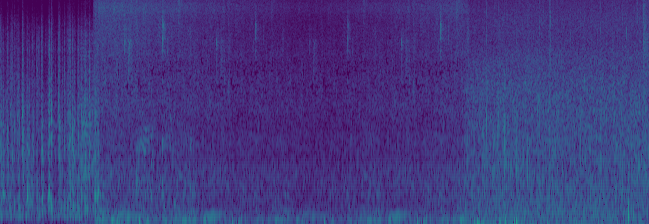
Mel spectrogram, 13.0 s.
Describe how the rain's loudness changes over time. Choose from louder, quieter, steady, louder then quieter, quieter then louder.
quieter then louder.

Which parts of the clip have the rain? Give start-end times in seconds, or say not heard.
0.0-12.9.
